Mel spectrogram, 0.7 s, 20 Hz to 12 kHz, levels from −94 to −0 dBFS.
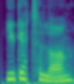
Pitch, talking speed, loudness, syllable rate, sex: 195 Hz, 240 wpm, -17 LUFS, 6.4 syllables/s, female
